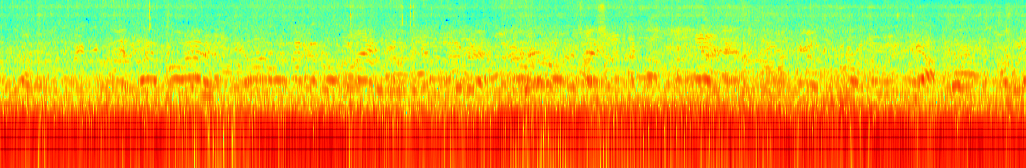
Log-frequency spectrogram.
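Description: Engines of a Chevrolet Colorado pickup and a rock buggy running hard at steady high revs as they pull against each other in a tug of war, the note rising a little about halfway. A crowd shouts and cheers over the engines.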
